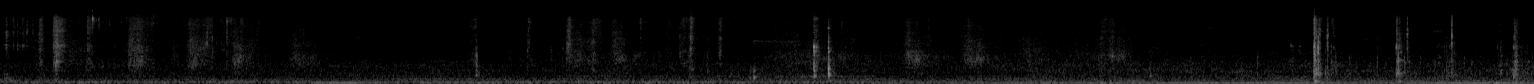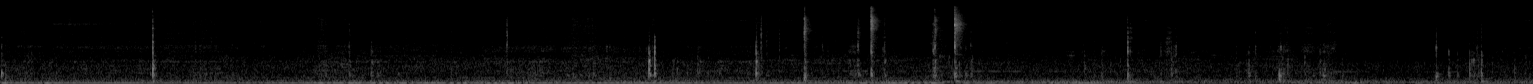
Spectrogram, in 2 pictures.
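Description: Scattered light clicks and knocks from plastic water bottles being set in place on a foam target block, with occasional footsteps, over a low steady rumble.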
